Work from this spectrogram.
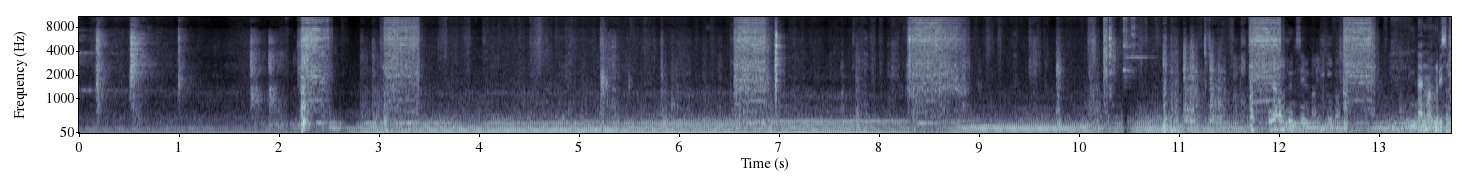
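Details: Eca Proteus Plus Blue combi boiler: steady flue fan motor hum with irregular clattering knocks and rattles over it; the flue fan is worn and noisy and wants replacing.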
